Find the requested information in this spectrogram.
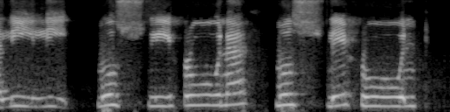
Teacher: मुस्लिहून, मुस, सौद मोटा रखेंगे, हा की आवाज ठंडी सांस से निकालेंगे। मुस्लिहून, लाम की जेर को ले नहीं बनाना है, मजहूल नहीं करना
